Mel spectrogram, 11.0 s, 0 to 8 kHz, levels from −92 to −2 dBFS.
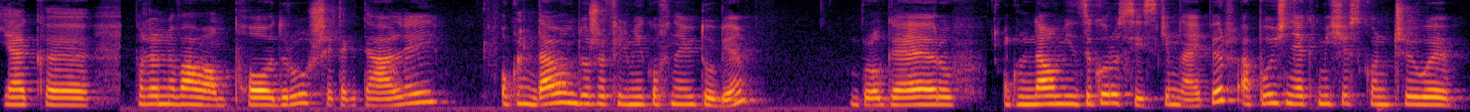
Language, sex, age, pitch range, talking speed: Polish, female, 20-39, 185-220 Hz, 120 wpm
